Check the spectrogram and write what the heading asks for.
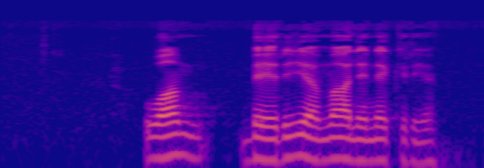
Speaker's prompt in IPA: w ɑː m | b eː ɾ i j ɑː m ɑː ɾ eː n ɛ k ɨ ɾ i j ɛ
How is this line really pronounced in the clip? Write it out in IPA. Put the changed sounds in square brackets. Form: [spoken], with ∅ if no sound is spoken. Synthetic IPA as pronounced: w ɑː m | b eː ɾ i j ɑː m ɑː [l] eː n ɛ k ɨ ɾ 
